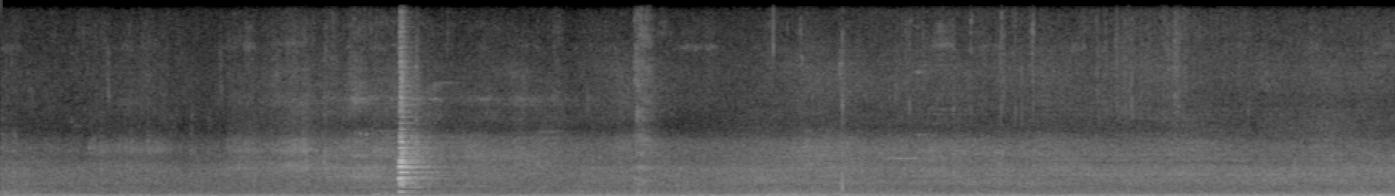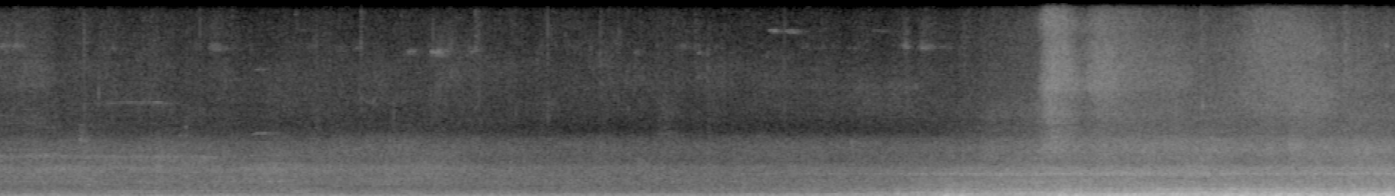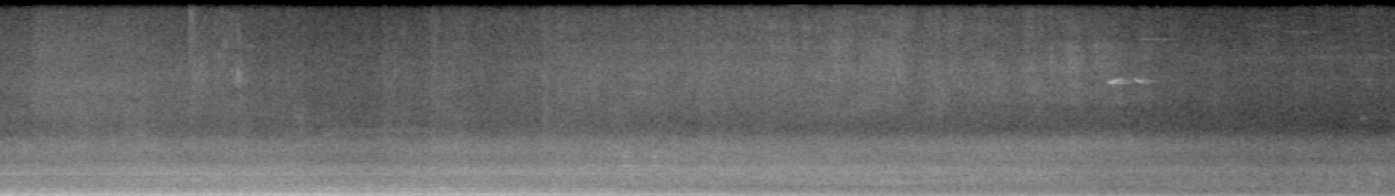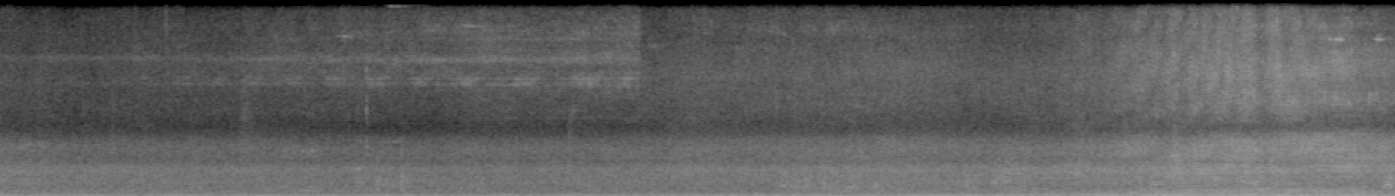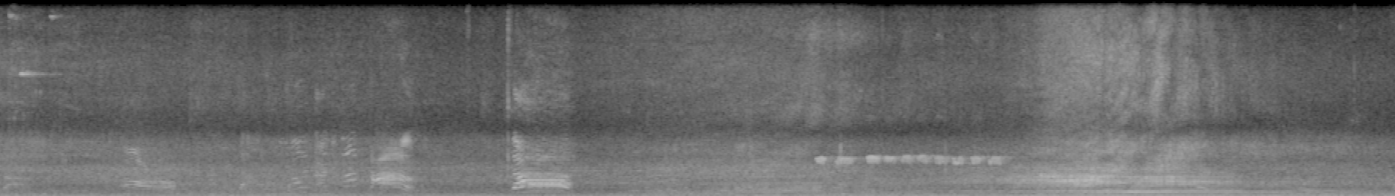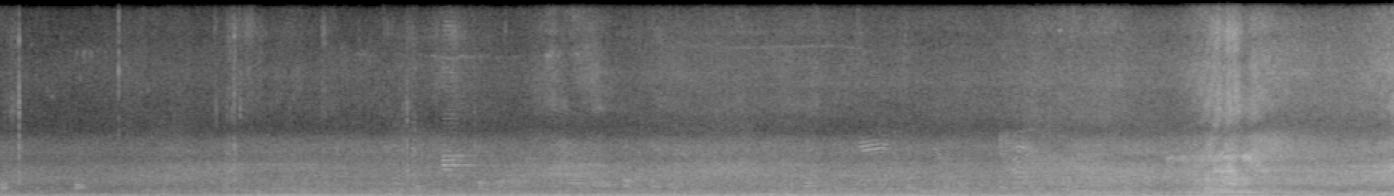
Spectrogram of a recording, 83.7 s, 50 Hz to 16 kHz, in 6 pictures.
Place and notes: Tamsui Line, Taipei - Walking beneath the track
Walking beneath the track, from Minzu W. Rd. to Yuanshan Station, Binaural recordings, Zoom H4n+ Soundman OKM II
Taipei City, Taiwan, 20 January 2014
